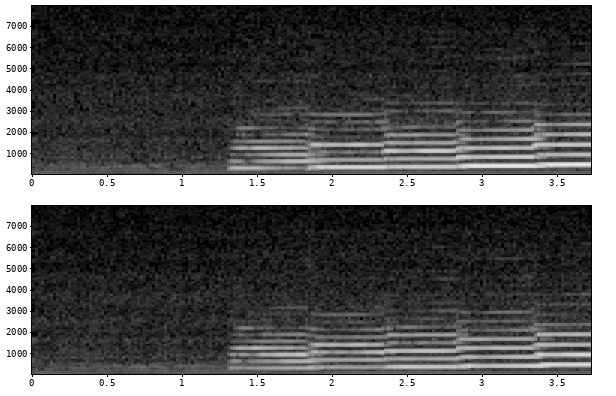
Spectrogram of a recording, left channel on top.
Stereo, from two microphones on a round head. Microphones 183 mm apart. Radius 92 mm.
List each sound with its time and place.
1.3 s a flute: 35° left (ahead or behind), 5 m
